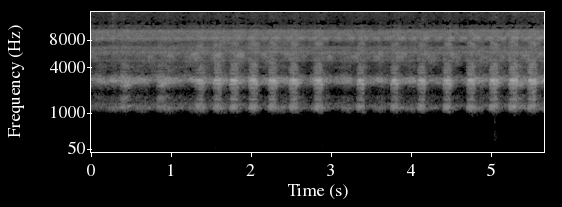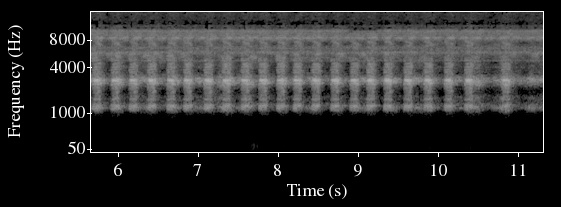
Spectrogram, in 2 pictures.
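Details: Frogs croaking at night in a fast, fairly steady series of short rasping pulses, about two a second, rolling on continuously above a thin background hiss.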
